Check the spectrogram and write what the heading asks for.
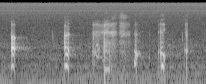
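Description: A person crying in short sobs: about six brief, separate cries spread across a few seconds.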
